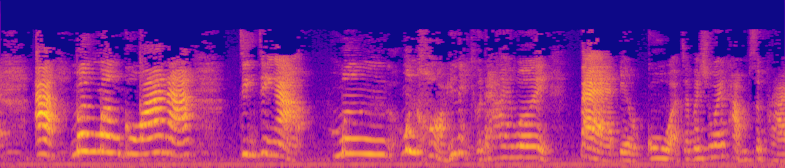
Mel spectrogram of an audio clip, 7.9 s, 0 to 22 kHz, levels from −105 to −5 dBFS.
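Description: From start to finish the speech has a hard ceiling at 10.6 kHz, with nothing above it, and the upper detail has a watery, swirling quality in which s sounds chirp metallically and attacks blur. This is likely MP3 compression at a starved bitrate, consistent with roughly 40 kbps. Weak frequency lines drop in and out from frame to frame. That flickering sets it apart from a simple low-pass filter, which would dull the treble without the swirl.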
